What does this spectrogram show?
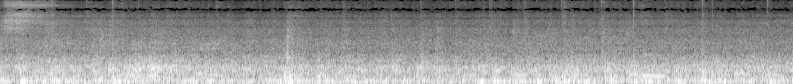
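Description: Electric commuter train of the Alpico Kōtsū Kamikōchi Line running along the track, heard from on board: a steady rumble of wheels on rail, with a couple of sharp clicks from the rail joints.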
